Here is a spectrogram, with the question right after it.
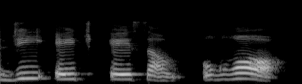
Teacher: This letter is articulated from the portion of the throat that is the upper one. Okay, the portion of the throat that is near to our mouth, and there is this gargle sound when you say gha, like the GHA sound. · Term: letter ghain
